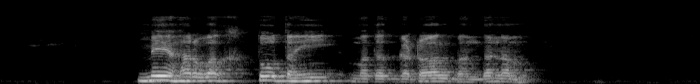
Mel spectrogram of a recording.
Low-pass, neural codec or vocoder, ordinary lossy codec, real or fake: 9.9 kHz; none; Opus, 24 kbps; real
